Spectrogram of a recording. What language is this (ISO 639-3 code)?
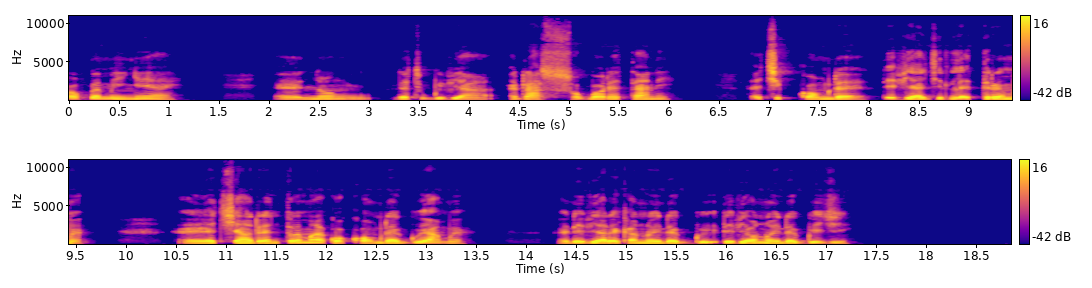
ewe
